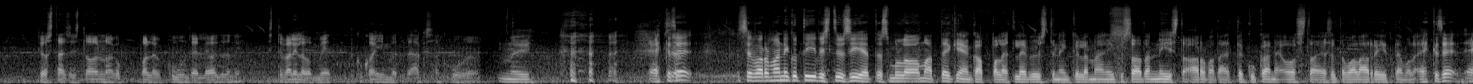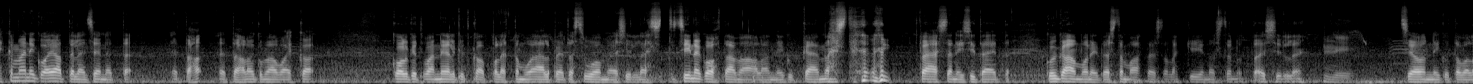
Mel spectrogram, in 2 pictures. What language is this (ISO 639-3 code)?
fin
